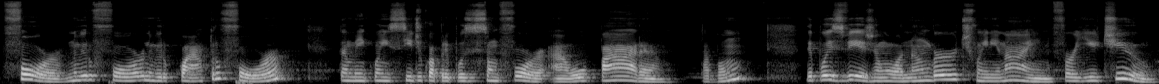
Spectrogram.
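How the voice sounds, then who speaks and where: Brazilian woman English teacher, lowish warm voice, patient step-by-step explainer, phone-recorded lesson. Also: takes it slowly. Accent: Brazilian Portuguese. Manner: explanatory, spells out letters, frequent tag questions. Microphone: phone screen recording.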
